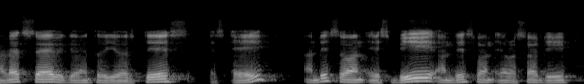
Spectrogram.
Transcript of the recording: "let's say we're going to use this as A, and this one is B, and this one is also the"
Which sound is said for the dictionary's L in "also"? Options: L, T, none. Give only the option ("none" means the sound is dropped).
none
